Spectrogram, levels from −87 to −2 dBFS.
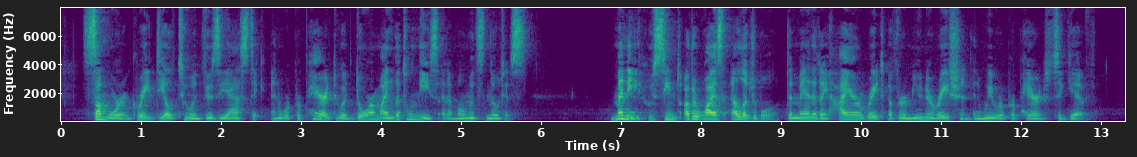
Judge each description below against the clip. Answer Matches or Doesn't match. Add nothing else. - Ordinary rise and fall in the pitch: Doesn't match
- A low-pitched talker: Doesn't match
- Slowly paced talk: Doesn't match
